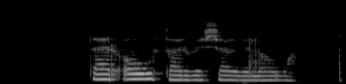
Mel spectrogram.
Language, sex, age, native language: Icelandic, female, 8, Icelandic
